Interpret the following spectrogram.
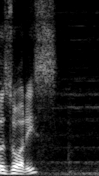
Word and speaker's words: Azores: was i went to azores that's how it's pronounced in portuguese i don't know how it said in english and um i spent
